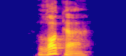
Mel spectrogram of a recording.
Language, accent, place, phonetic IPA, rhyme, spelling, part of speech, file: German, Germany, Berlin, [ˈʁɔkɐ], -ɔkɐ, Rocker, noun, De-Rocker.ogg
- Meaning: 1. rocker (musician who plays rock music) 2. rocker (someone passionate about rock music) 3. biker (a member of a motorcycle gang)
